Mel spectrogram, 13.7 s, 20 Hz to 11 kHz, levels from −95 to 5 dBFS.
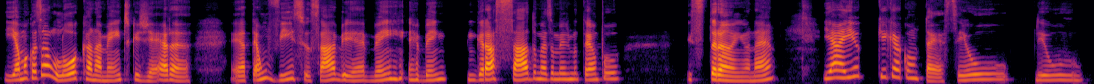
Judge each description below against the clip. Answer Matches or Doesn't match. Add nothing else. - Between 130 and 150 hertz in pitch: Doesn't match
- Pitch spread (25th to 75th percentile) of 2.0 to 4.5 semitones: Matches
